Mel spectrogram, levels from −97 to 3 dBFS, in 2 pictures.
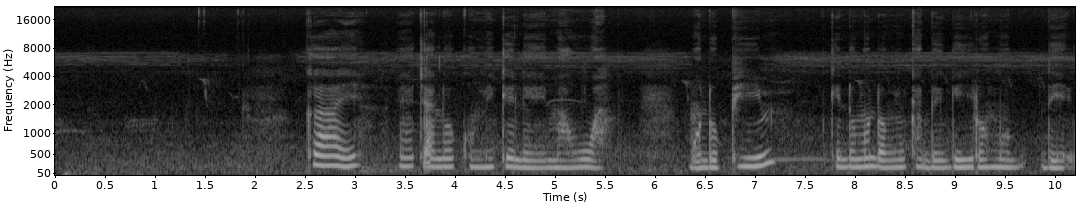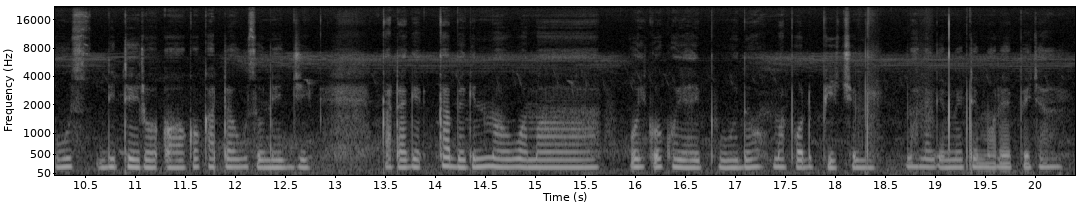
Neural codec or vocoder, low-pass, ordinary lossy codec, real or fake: none; none; none; real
